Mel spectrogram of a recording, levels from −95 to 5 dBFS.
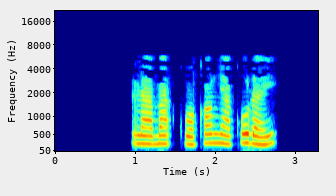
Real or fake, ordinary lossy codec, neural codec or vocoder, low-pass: real; MP3, 24 kbps; none; 7.2 kHz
